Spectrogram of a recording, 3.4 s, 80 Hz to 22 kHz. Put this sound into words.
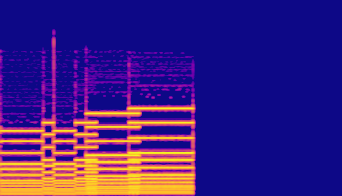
1 - Unlock achievement for games
Simple sound made with LMMS. It might be used for an achievement in a game.
videogame, game, unlock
